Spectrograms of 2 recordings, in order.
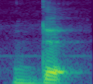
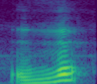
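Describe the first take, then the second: First: The consonant is a hard d sound. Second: The consonant is a soft th sound. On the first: The speaker calls it wrong. "les gens le prononcent d comme ça" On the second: The speaker calls it right. "cette lettre th"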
